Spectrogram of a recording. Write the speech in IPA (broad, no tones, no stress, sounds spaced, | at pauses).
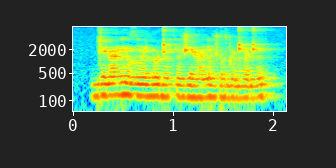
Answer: ɡ i ɽ œ̃ ɠ ĩ ʊ̯ ɣ ũ ɪ̯ l u ɖ ĩ xʷ ɛ̃ ʒ i ɭ œ̃ ɠ ũ ʒ ɾ u d ũ ɖ ĩ ʊ̯ ɖ ĩ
